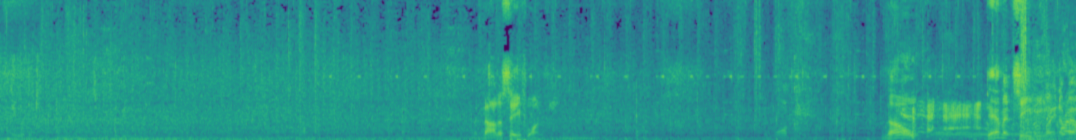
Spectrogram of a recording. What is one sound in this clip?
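Footsteps run over grass and tarmac.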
